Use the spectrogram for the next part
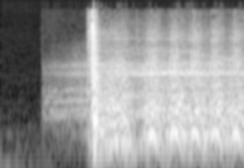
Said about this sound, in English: As you fire up your diesel, you can see your breath on the inside of the cab.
